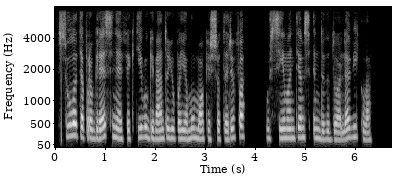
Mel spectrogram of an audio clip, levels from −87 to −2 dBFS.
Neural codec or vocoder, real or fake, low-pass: codec, 44.1 kHz, 7.8 kbps, Pupu-Codec; fake; 7.2 kHz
